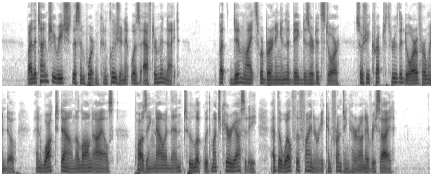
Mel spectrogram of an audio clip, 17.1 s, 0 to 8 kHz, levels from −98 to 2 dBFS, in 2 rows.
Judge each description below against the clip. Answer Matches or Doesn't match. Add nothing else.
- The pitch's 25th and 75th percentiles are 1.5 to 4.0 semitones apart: Matches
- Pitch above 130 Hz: Doesn't match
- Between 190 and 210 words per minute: Matches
